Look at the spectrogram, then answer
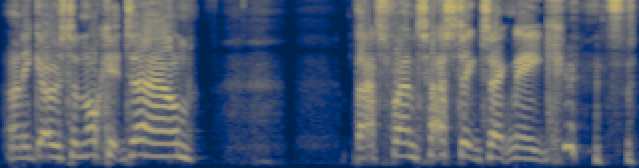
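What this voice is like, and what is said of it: Football commentator impression. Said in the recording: “That is a really fucking good impression ... Football impressions”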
